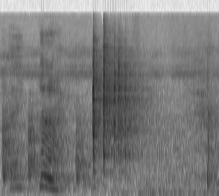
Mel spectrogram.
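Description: A woman's short 'ha, ha', then about a second in a single sharp clink of a small hard object set down on a glass-topped coffee table.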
